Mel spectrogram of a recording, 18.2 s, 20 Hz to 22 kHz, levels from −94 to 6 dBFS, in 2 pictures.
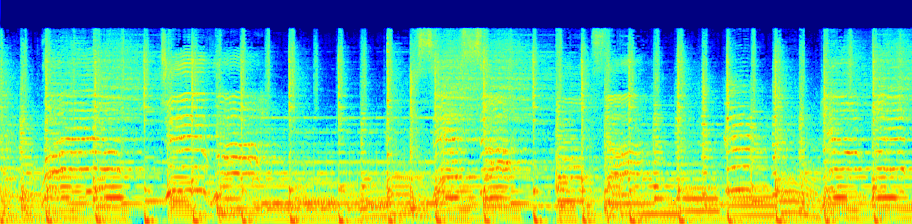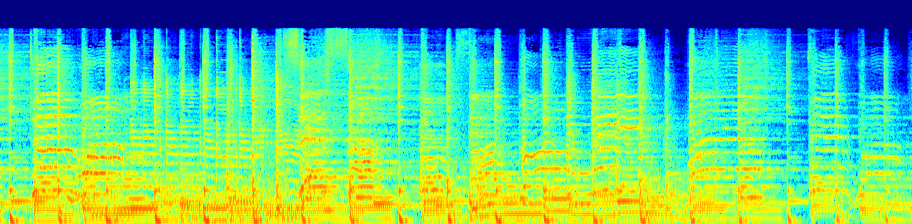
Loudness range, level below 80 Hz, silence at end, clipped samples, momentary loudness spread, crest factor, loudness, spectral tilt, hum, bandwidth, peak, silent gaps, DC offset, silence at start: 3 LU; -28 dBFS; 0 s; under 0.1%; 6 LU; 16 dB; -16 LUFS; -4 dB/octave; none; 14 kHz; 0 dBFS; none; under 0.1%; 0 s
